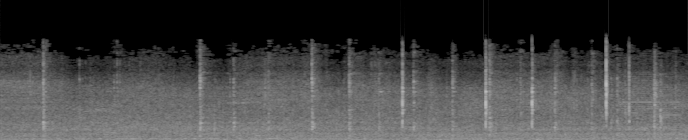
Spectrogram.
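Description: Silverback Stride Expert bicycle being ridden: a steady rumble of wind and rolling tyres, with scattered light ticks and rattles from the bike.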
